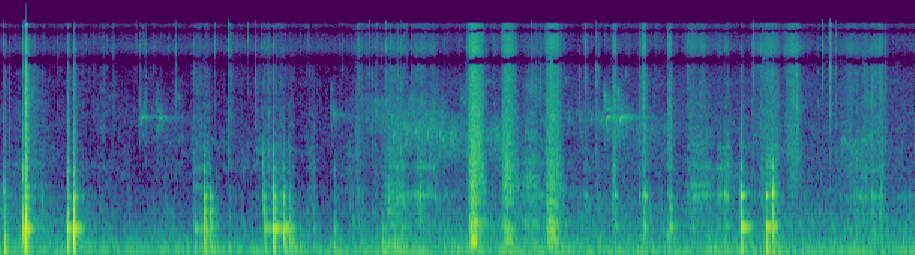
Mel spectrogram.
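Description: Sharp knocks of a tool striking wood, about ten in irregular groups, some coming in quick pairs.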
